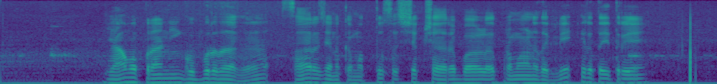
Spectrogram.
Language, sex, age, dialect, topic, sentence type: Kannada, male, 36-40, Dharwad Kannada, agriculture, question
